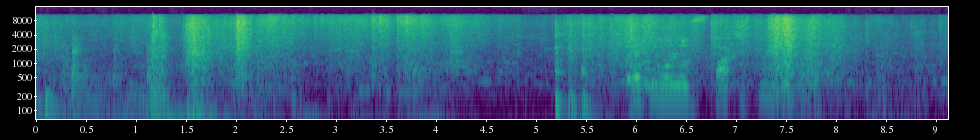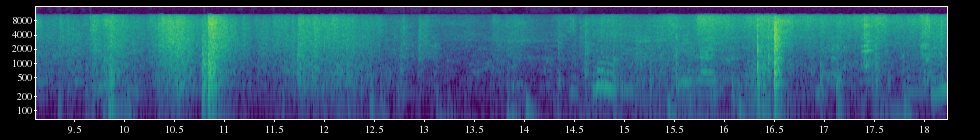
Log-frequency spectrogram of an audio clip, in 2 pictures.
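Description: Faint, muffled voices in a small room, with scattered clicks and rustles.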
